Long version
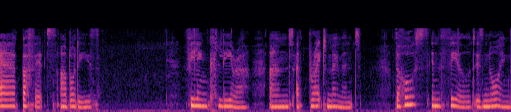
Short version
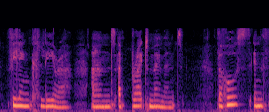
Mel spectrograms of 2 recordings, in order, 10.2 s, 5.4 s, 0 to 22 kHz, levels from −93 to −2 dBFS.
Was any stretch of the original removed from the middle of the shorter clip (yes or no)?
no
